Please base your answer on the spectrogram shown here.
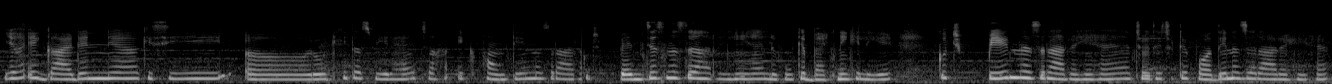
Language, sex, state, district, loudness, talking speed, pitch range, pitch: Hindi, female, Bihar, Samastipur, -29 LUFS, 170 wpm, 235-275 Hz, 255 Hz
